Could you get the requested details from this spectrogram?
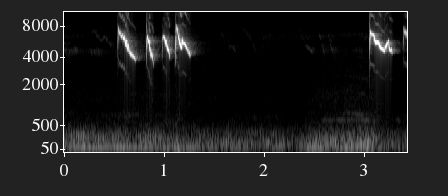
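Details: White-eye song for training: a quick run of four high, falling whistled notes, a pause, then two more descending whistles.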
